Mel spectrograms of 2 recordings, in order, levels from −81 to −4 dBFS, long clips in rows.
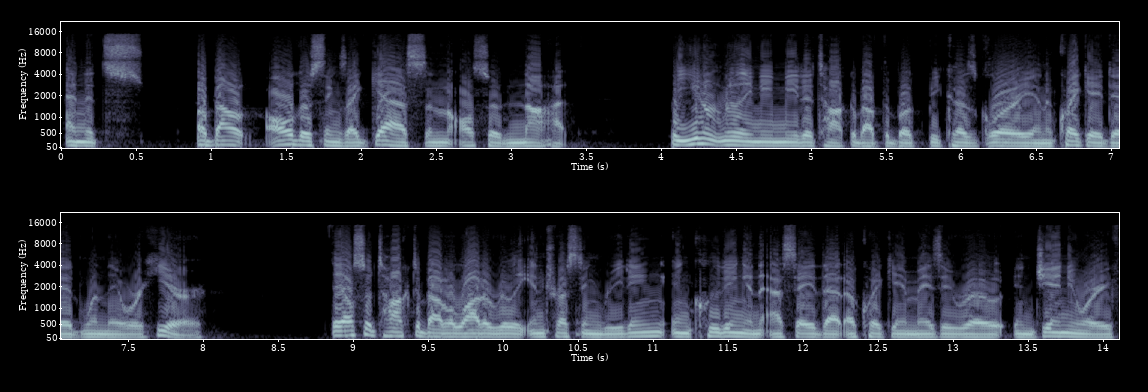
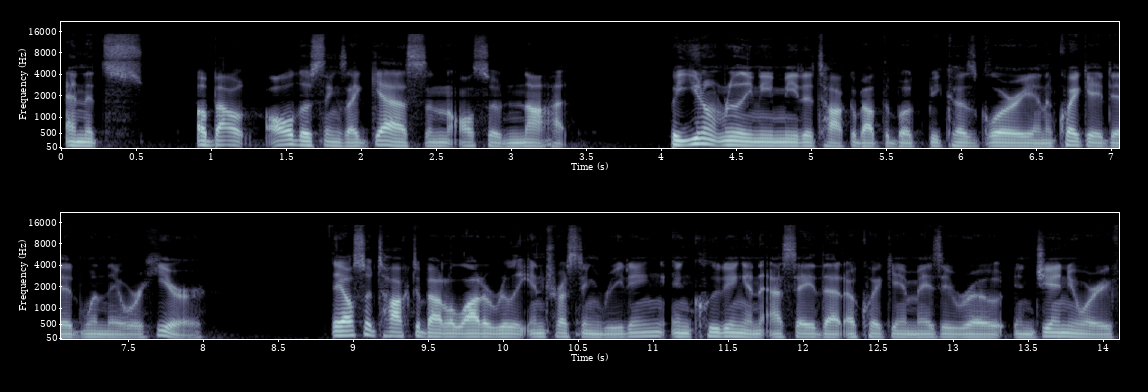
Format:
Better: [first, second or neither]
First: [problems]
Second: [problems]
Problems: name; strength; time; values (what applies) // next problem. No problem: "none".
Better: second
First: distortion; heavy; 15% of the sound clipped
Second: none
